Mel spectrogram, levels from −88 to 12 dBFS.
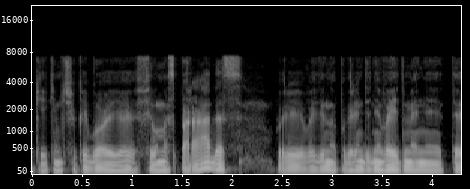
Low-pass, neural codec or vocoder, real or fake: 7.2 kHz; none; real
